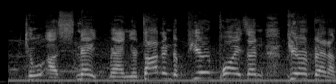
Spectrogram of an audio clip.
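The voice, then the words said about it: Midwestern, Detroit-like accent. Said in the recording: “He's Dan Aykroyd. That's who he sounds like. ... That's like a Detroit accent. ... Like Midwest, right? Like Chicago”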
